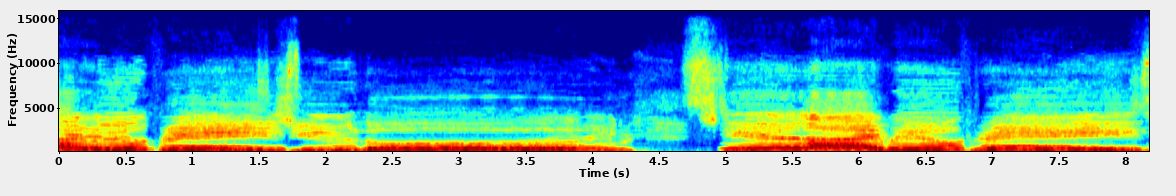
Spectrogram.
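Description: Congregation and worship team singing a cappella in harmony, with long held notes and a short break for breath about four and a half seconds in.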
